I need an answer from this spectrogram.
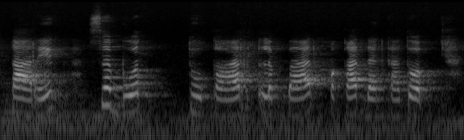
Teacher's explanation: Lafal konsonan T. Konsonan T dilafalkan dengan cara mula-mula menempatkan ujung lidah pada gigi atas, lalu udara diletupkan dengan tiba-tiba sehingga ujung lidah terlepas dari gigi atas itu. Ucapannya baik pada posisi awal kata maupun pada akhir suku kata adalah sama saja.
